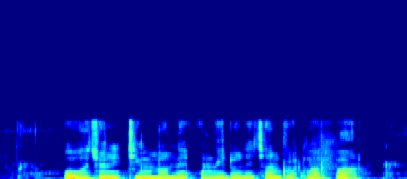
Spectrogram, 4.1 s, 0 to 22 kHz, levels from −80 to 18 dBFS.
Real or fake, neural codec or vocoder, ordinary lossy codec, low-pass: fake; codec, 16 kHz, 4 kbps, X-Codec, HuBERT features, trained on general audio; none; 7.2 kHz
